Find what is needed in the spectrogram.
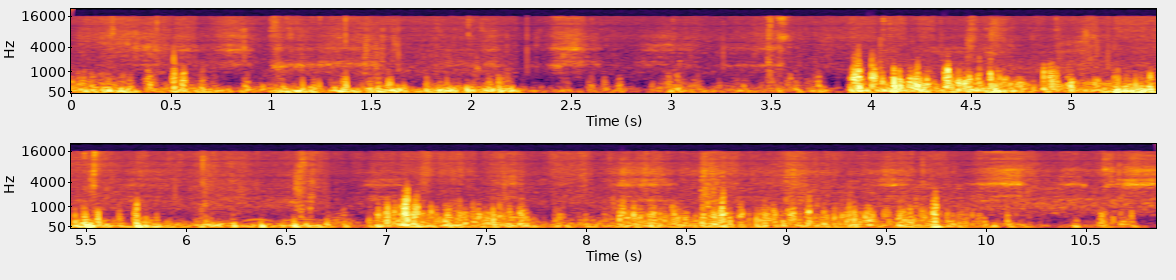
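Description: Wind buffeting a phone's microphone in uneven gusts, dipping briefly and then growing stronger about four seconds in.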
